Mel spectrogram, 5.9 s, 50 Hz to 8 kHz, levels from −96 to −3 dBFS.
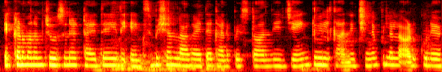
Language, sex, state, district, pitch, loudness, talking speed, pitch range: Telugu, female, Telangana, Nalgonda, 245 Hz, -24 LUFS, 150 wpm, 230-260 Hz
